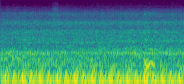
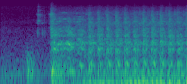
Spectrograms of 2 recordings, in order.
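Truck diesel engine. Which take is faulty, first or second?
second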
